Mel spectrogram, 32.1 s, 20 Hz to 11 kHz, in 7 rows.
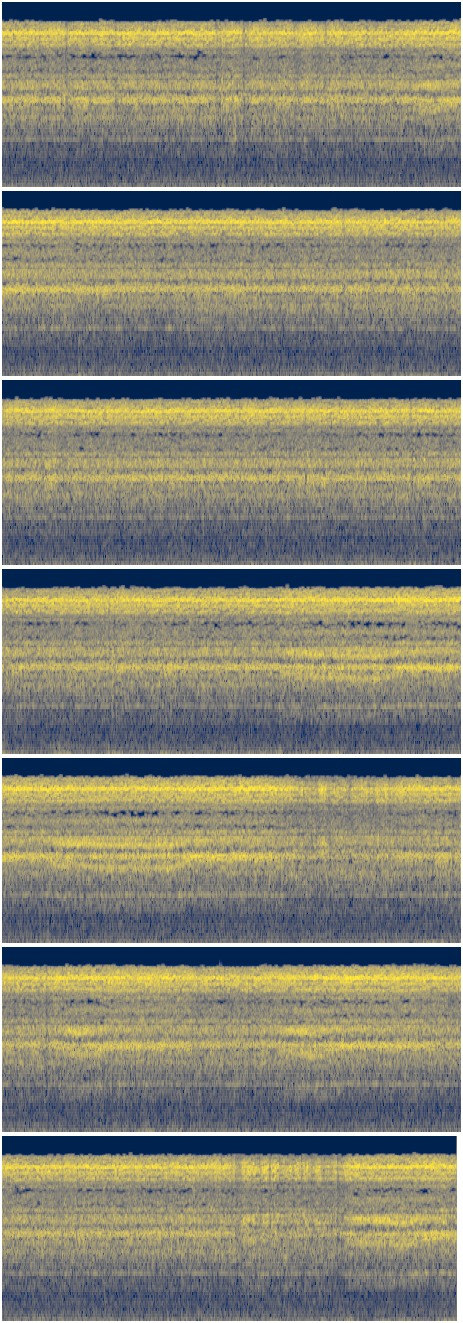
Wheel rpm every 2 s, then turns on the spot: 230, 230, 230, 230, 230, 230, 230, 230, 220, 220, 230, 230, 230, 230, 230, 220.
none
